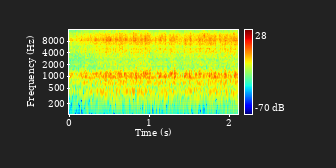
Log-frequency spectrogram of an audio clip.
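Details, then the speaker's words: 2008 Toyota Camry 40, 2.4 L 2AZ-FE, 176,000 km, original water pump: fast light clatter at the belt end, louder with the belt fully tensioned; owner feared engine failure, suspected the pump, and a pump knock was confirmed and fixed by replacement. "Я испугался думаю все двигатели хана думаю смотрите ролик становится меньше и думаю что это помпа разваливается"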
